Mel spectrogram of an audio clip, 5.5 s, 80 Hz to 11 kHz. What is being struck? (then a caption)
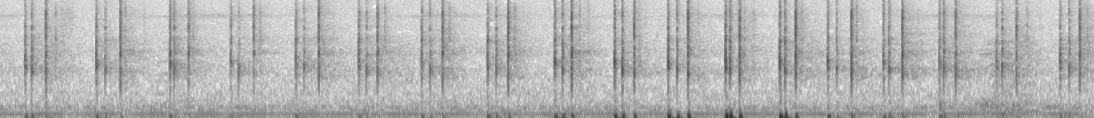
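Small plastic bottle. A small, hollow white plastic bottle with a yellow cap is held with both hands above a microphone and tapped quickly with fingernails. The result is a rapid, uneven run of about 25 sharp, bright clicks with very short decay, some landing harder with a low thump. A steady low hum sits underneath throughout.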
